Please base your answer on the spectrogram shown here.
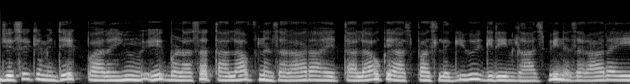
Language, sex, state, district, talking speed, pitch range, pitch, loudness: Hindi, female, Bihar, Katihar, 255 wpm, 185-215 Hz, 200 Hz, -15 LUFS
